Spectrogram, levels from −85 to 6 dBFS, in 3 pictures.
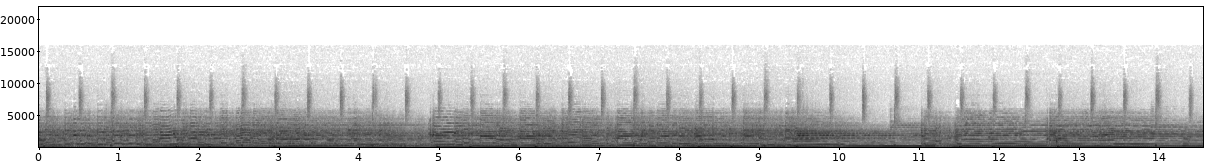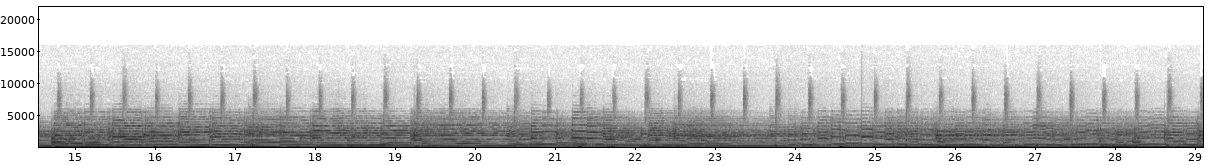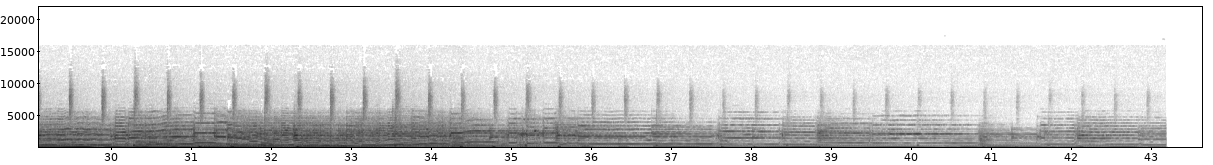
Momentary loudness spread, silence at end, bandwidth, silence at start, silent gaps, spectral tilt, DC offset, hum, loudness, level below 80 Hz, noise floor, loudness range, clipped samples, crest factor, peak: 14 LU; 0.45 s; 11 kHz; 0 s; none; -5.5 dB/octave; under 0.1%; none; -16 LUFS; -24 dBFS; -44 dBFS; 13 LU; under 0.1%; 14 dB; -2 dBFS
